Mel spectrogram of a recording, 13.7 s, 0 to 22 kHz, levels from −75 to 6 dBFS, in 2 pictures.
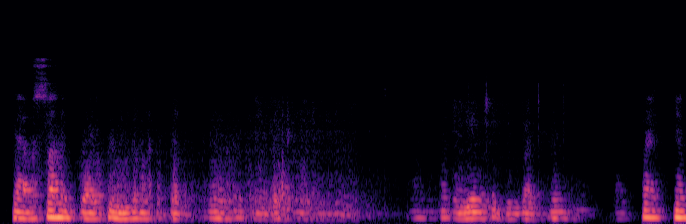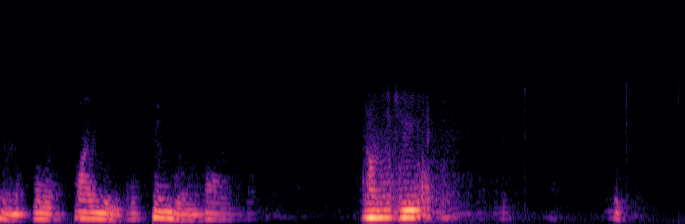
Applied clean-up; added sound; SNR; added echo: neural mask model DeepFilterNet 3.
